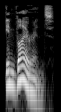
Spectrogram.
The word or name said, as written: environs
